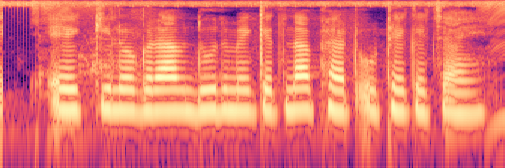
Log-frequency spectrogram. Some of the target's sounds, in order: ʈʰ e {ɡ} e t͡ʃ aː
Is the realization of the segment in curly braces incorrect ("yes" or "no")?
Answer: yes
